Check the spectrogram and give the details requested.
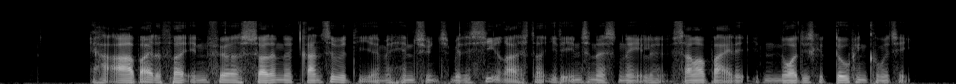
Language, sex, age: Danish, male, 20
